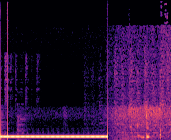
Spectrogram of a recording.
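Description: A steady, loud telephone dial tone hums at one pitch for about two seconds as a phone call is being placed, then cuts off abruptly, leaving faint line noise and a few soft clicks.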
